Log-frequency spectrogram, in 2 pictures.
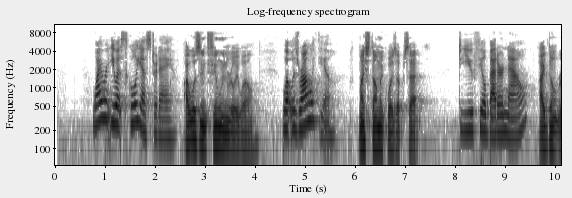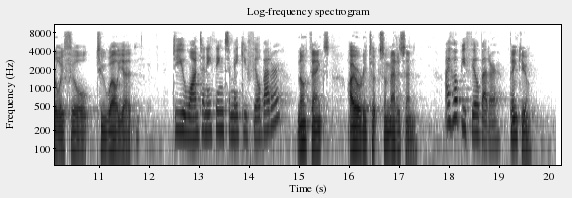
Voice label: english conversation Expressing Concern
